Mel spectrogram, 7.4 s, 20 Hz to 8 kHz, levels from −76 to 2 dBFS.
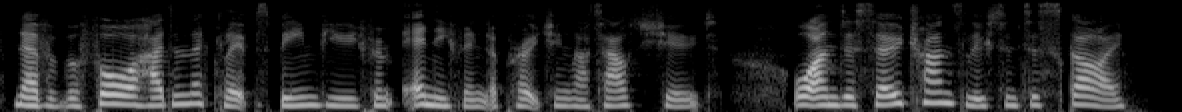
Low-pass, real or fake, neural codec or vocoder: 7.2 kHz; real; none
